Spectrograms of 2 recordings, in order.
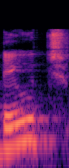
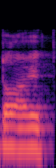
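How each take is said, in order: First: The vowel sounds like 'eh-oo'. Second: The vowel sounds like 'oy'. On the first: The speaker calls it wrong. "এটা কি আমরা ডেউচ বলছি?" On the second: The speaker calls it right. "আমরা এটা ডয়েচ বলছি"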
